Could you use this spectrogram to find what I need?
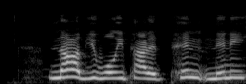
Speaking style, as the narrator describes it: cried

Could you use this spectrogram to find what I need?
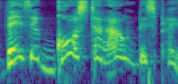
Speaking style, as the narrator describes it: suddenly somebody screamed

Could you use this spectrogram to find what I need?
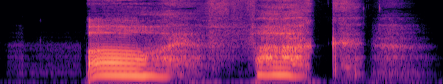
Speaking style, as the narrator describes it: moaned

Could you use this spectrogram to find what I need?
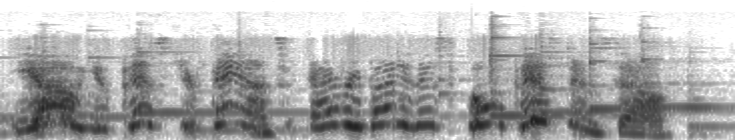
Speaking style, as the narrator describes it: they talked over him, howling and shrieking

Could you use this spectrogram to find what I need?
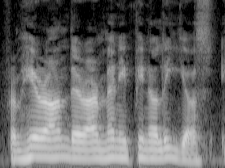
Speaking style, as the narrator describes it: he said

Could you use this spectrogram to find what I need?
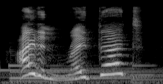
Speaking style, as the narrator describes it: exclaimed Babe

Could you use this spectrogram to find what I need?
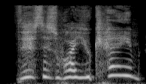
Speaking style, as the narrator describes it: pants

